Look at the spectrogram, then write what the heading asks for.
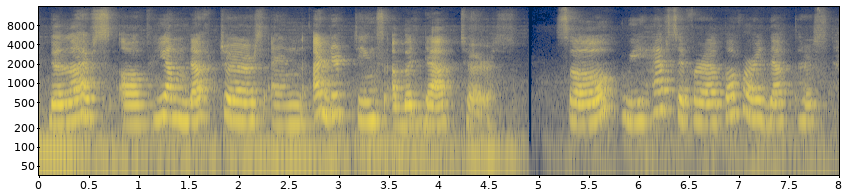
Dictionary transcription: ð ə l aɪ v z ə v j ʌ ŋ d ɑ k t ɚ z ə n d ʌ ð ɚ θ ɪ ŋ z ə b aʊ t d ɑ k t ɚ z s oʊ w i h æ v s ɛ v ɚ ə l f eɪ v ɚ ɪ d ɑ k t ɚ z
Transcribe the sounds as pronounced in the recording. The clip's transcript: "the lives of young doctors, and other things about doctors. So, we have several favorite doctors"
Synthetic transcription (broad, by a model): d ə l aɪ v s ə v j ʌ ŋ d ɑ k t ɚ s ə n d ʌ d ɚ t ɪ ŋ s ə b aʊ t d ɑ k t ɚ s oʊ w i h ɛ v s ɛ p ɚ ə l p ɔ p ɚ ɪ d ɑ k t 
